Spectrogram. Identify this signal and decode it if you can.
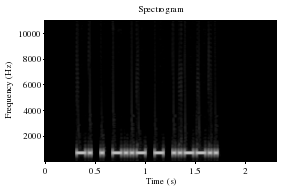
Morse code, heard as a keyed tone, about 40 wpm, 700 Hz. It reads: NEXT?
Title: 3x Word-Spacing - Sentences from Top 300 Words - 40wpm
